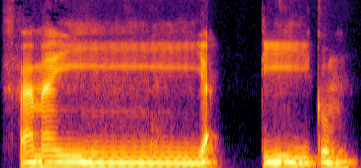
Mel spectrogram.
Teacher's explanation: Nun sukun bertemu dengan ya, maka menjadi idgham bigunnah yang dibaca dengung.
